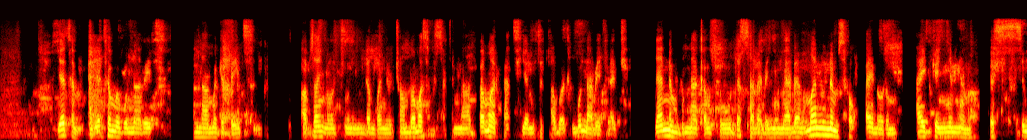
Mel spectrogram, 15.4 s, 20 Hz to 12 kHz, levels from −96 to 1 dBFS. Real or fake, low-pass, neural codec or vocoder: fake; 7.2 kHz; codec, 16 kHz, 6 kbps, DAC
